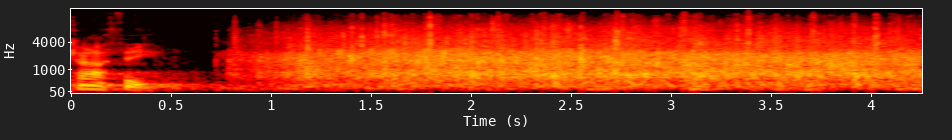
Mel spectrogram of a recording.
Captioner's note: audience applauding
